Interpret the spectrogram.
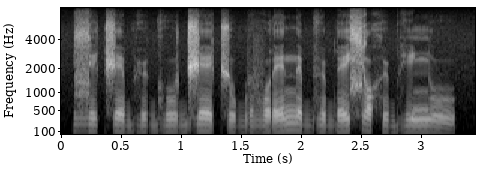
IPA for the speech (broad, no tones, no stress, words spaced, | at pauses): ɮit͡ʃebʱʉɡʱu d͡ʒe t͡ʃubɘvoɾe nebðʉbɾe ɕɔxʉbʱi ɲu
